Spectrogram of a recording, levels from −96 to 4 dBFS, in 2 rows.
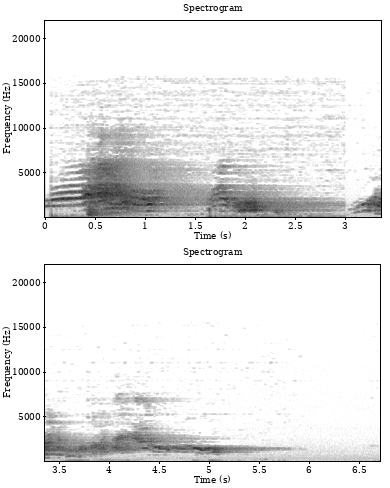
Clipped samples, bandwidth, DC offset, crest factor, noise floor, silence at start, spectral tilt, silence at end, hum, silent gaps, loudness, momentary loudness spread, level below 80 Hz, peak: under 0.1%; 11.5 kHz; under 0.1%; 22 dB; -70 dBFS; 0 s; -0.5 dB/octave; 1.4 s; none; none; -19 LUFS; 22 LU; -66 dBFS; -2 dBFS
